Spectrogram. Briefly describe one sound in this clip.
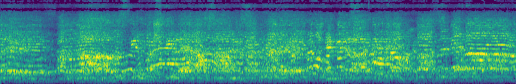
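A large crowd of men chants and cries out loudly in an echoing hall.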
